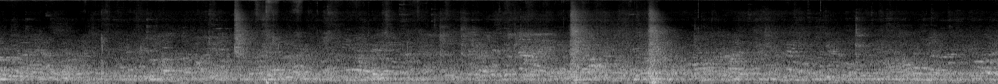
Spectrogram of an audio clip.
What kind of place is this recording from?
crowded indoor space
